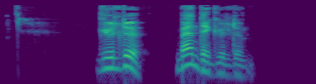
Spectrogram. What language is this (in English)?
Turkish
